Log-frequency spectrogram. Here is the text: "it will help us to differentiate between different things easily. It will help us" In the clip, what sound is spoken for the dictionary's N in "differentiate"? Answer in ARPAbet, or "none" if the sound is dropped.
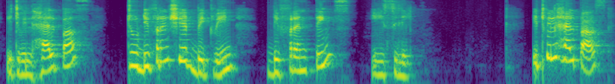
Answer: N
